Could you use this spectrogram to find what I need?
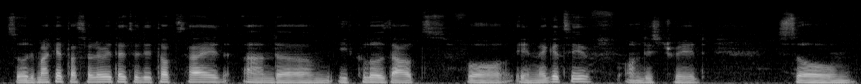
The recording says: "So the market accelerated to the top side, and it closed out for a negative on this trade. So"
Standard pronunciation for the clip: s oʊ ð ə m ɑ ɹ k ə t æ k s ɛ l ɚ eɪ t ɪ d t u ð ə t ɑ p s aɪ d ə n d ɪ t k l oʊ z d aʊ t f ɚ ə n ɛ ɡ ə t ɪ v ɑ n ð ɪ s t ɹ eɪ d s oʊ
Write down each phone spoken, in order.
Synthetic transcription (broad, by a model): s oʊ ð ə m ɑ k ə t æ s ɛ l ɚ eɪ t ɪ d t u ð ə t ɑ p s aɪ d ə n d ɪ t k l oʊ z d aʊ t f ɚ ə n ɛ ɡ ə t ɪ v ɑ n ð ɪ s t ɹ eɪ d s oʊ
